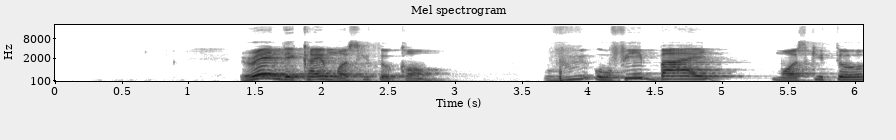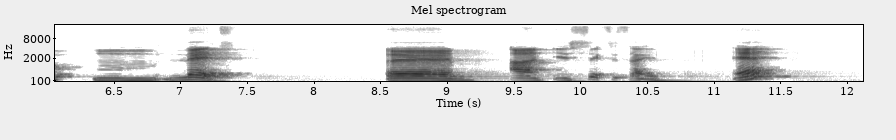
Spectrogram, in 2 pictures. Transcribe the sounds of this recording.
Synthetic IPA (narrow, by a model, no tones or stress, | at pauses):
ɹɛ̃ndekajmɔskitokɔ̃m | ufibaj | mɔskito | lɛt | ɛm | ãnĩnsɛk̚titajd | ɛ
